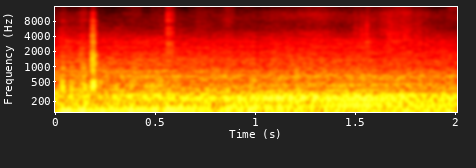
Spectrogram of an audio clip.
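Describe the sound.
A car drives along at an easy, leisurely pace, producing a steady low rumble of engine and road noise that holds at an even loudness throughout, with no voices.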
